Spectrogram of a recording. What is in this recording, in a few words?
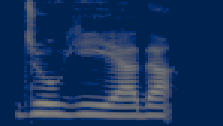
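"giughiat", Sardinian, female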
